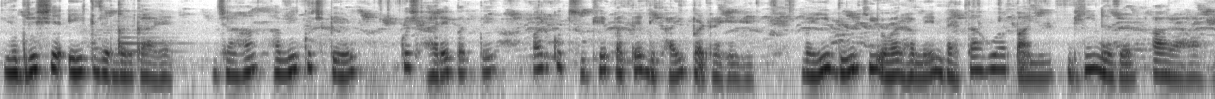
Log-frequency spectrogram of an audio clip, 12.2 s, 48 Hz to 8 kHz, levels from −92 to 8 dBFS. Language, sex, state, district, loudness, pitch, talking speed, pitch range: Hindi, female, Jharkhand, Jamtara, -18 LUFS, 180 Hz, 170 wpm, 165-215 Hz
